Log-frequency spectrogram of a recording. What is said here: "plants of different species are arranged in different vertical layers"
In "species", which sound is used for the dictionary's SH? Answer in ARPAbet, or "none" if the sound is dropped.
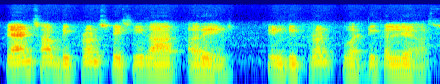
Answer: S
